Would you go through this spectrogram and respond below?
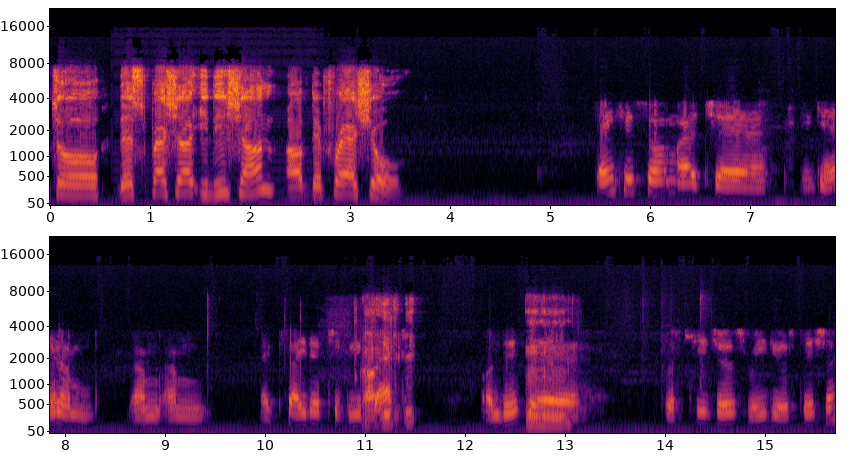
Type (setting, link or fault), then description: link, phone line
